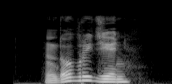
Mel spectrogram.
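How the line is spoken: Calm, restrained. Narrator (Russian): ответил инспектор спокойно и сдержанно

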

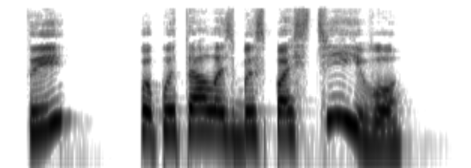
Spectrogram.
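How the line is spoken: Laughing. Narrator (Russian): рассмеялась Люси

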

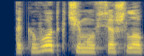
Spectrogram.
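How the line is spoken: Muttered. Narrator (Russian): пробормотал Сейдж

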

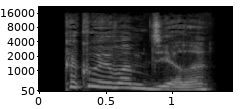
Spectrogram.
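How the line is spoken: Cheerful reply. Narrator (Russian): весело ответил сэрплас

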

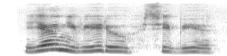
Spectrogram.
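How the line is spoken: Quiet reply. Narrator (Russian): ответила она тихо

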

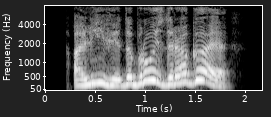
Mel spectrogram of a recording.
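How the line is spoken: Calling after someone. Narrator (Russian): крикнул ей вслед Винсент

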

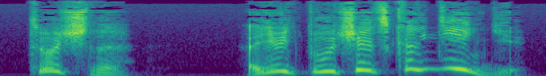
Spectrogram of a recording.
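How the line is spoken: Cheerful. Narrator (Russian): бодро подхватил Стэнли

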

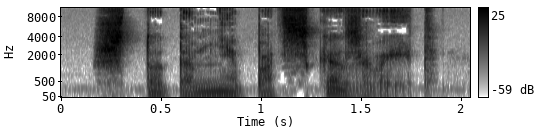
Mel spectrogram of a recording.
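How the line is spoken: Quiet. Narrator (Russian): негромко ответил фюрер

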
